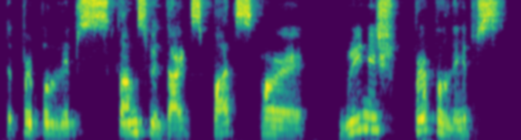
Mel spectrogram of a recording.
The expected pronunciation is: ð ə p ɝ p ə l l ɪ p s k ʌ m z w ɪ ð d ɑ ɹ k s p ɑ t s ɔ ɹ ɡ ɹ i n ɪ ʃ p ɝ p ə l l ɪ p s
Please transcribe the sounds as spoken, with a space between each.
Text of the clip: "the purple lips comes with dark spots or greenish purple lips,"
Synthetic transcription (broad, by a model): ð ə p ɝ p ə l l ɪ p s k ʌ m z w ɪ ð d ɑ ɹ k s p ɑ t s ɔ ɹ ɡ ɹ i n ɪ ʃ p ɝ p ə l l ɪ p s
